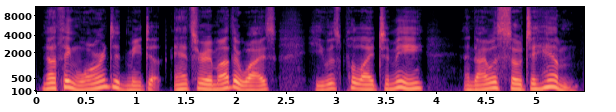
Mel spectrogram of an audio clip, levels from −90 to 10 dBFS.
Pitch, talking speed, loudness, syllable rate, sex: 150 Hz, 195 wpm, -18 LUFS, 5.8 syllables/s, male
